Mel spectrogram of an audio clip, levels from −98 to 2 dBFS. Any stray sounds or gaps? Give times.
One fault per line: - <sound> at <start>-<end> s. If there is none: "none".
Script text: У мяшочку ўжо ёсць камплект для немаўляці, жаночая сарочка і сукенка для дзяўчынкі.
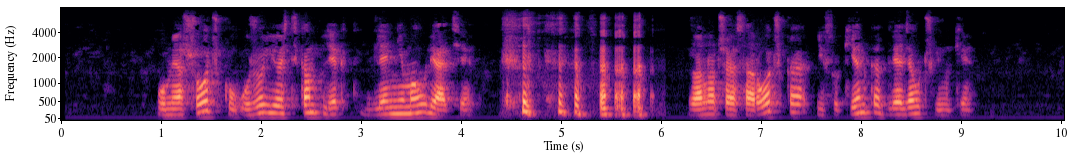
- laugh at 4.4-6.0 s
